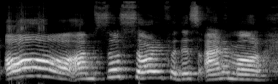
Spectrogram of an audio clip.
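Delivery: hammed-up sweet sorrow, pitched high; mock-pitying lion. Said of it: "he doesn't say".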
